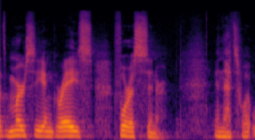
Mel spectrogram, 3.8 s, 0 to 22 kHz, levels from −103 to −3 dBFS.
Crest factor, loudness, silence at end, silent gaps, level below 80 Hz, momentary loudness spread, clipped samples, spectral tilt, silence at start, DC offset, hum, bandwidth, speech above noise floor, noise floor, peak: 18 dB; -35 LUFS; 0 s; none; -74 dBFS; 15 LU; under 0.1%; -6 dB/octave; 0 s; under 0.1%; none; 15.5 kHz; 25 dB; -60 dBFS; -18 dBFS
